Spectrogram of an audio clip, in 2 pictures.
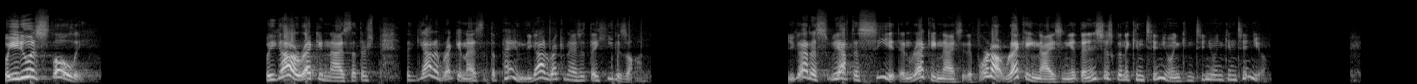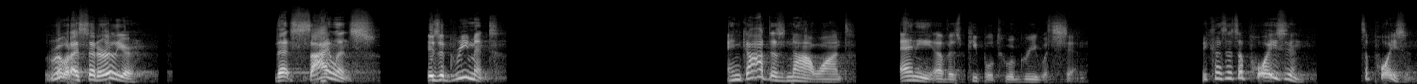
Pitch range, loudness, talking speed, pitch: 180-300 Hz, -21 LUFS, 165 wpm, 220 Hz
